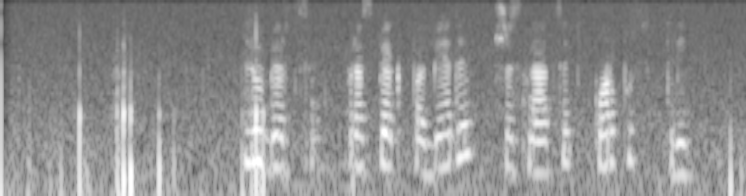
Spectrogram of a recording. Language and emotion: Russian, neutral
